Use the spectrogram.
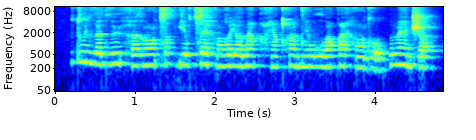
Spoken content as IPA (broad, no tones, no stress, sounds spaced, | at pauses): d u lʲ ð ɐ d ð ʉ h ɐ ɣ ɔ̃ t͡s ɪ q ɡʲ e w t͡s ɛ h õ ʁ j ɐ w ɛ̃ q h ẽ qʰ ũ d ẽ w ɣ o q e h ɔ̃ d o | β ɛ̃ d͡ʒ ɐ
